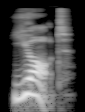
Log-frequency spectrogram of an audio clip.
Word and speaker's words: yacht: Yacht, five letters. Yacht, pronounced yacht.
